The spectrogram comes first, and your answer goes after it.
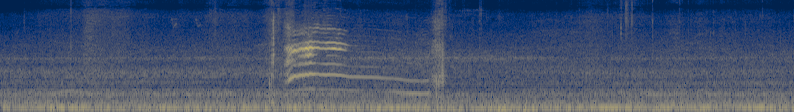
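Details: Street-living stray cat, angry and biting when touched, gives a single loud, harsh meow of nearly two seconds that starts high and slides steadily downward, with a soft low hum of background noise throughout.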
